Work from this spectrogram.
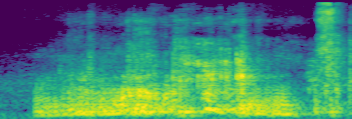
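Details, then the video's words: One of two Chihuahuas, Jessie and Eva, gives a brief continuous rumbling growl while playing, ending in a quick breathy snort. "Чихуахуа чихают играют"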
